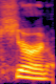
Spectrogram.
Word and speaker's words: Ciarán: It's pronounced Kieran, although it looks like Ciarán, but because he's Northern Irish, I believe it's pronounced Kieran.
